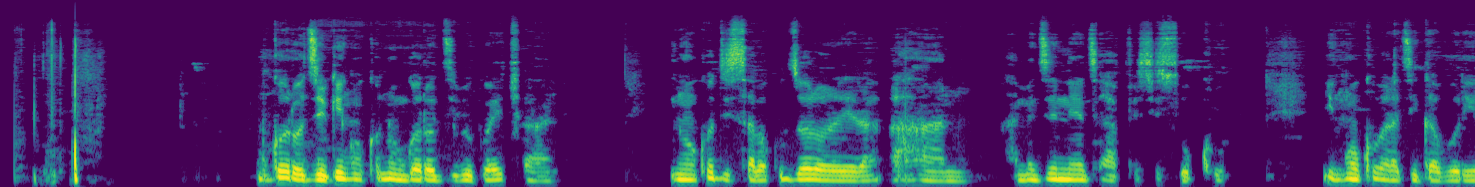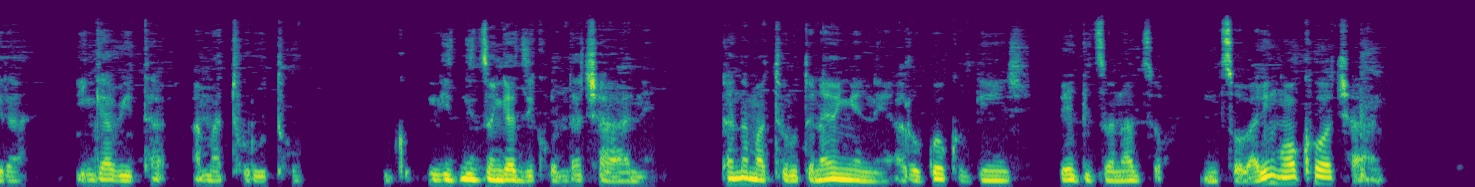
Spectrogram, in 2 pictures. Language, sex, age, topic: Rundi, male, 25-35, agriculture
